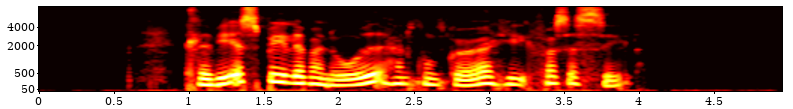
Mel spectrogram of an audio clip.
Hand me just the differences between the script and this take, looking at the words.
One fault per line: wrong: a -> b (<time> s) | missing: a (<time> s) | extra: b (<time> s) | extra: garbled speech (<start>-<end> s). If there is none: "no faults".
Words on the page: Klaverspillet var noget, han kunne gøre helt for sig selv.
no faults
